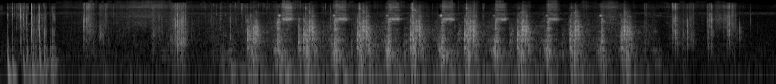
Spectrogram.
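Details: Jeep Cherokee XJ driving: rapid hollow clunks, two or three a second, heard in the cabin, caused by worn-out shock absorbers with no bushing left, which were replaced.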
